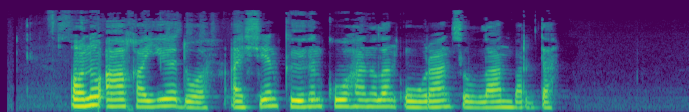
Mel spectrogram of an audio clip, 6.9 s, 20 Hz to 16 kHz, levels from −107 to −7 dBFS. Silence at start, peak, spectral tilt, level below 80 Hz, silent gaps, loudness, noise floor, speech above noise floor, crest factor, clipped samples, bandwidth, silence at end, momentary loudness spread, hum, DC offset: 0.7 s; -4 dBFS; -6.5 dB/octave; -72 dBFS; none; -22 LUFS; -70 dBFS; 49 dB; 20 dB; under 0.1%; 11 kHz; 1.35 s; 10 LU; none; under 0.1%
